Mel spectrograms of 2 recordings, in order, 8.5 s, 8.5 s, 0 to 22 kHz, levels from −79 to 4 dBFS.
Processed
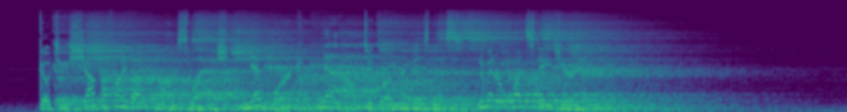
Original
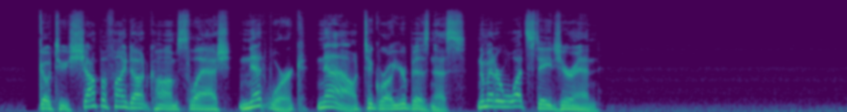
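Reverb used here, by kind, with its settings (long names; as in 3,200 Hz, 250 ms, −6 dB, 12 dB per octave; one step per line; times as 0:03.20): dense smooth reverb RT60 3.5 s, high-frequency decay 0.8×, pre-delay 115 ms, DRR −1.5 dB
level −2.5 dB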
